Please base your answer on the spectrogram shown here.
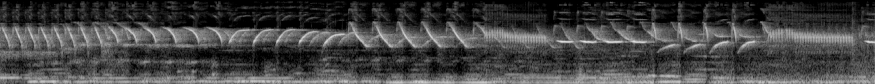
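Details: Active canary lure song for stimulating other canaries to sing long rolls: a rapid trill of clipped notes, then descending swoops and mixed chirps with brief gaps, a low musical drone running underneath.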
